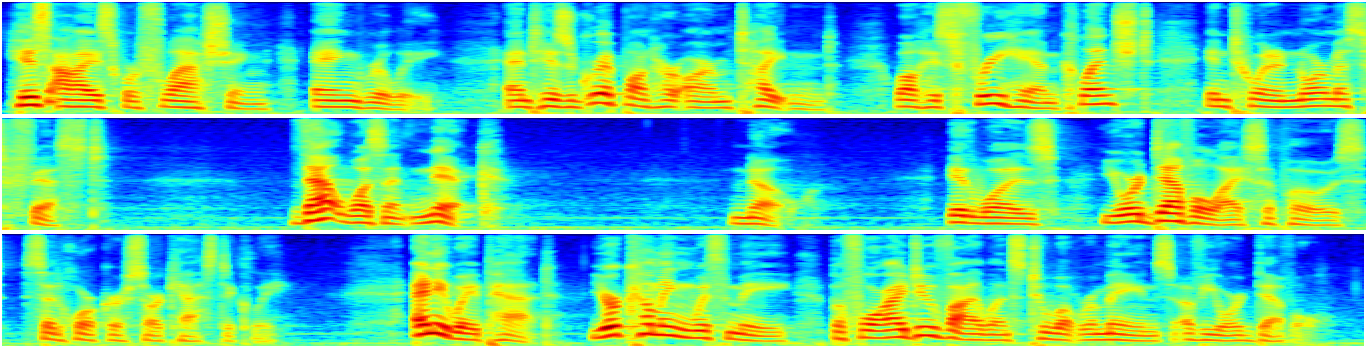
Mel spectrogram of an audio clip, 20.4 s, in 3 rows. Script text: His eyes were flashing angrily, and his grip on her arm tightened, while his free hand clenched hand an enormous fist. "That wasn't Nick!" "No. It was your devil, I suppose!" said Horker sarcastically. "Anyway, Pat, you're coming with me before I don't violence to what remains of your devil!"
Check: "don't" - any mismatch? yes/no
yes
